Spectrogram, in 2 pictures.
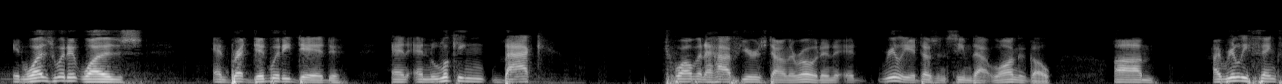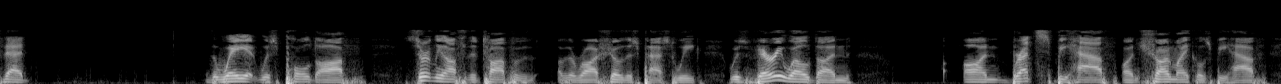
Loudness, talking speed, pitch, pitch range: -21 LUFS, 155 wpm, 105 Hz, 95-120 Hz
